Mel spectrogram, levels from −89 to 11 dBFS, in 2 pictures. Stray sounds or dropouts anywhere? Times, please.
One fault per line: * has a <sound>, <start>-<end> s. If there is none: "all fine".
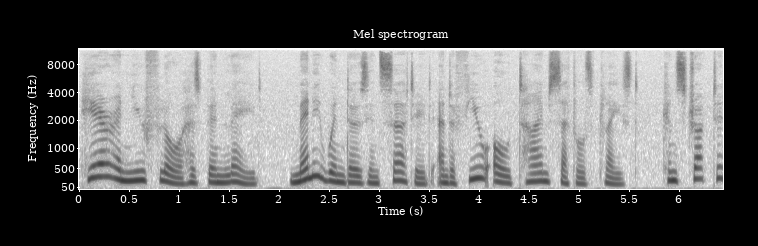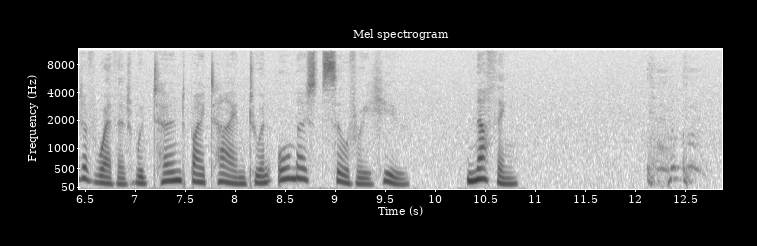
* has a cough, 12.1-12.8 s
